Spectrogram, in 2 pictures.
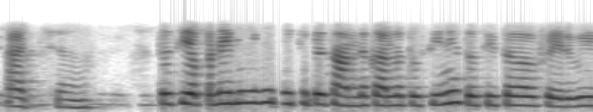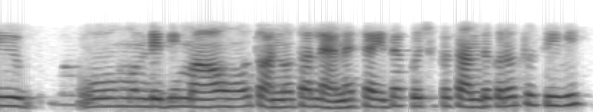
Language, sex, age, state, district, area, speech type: Punjabi, female, 30-45, Punjab, Firozpur, urban, conversation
